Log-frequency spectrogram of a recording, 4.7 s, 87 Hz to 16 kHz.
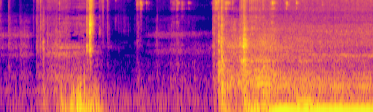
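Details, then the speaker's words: Barn-find 1975 Vauxhall Viva, sitting for a while, started with choke; quiet handling, then starter catches and engine settles into a steady, even low idle without stumbling; healthy cold start. "thank you like a baby pussycat"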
